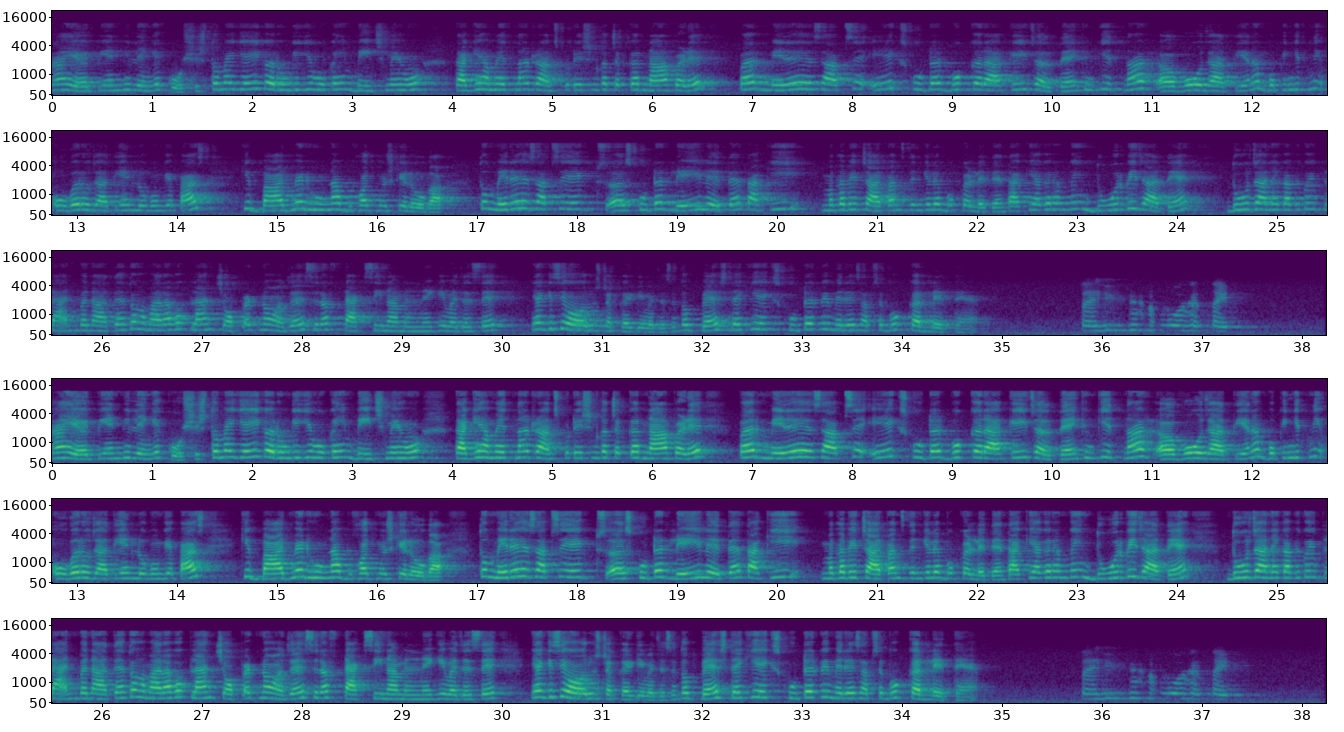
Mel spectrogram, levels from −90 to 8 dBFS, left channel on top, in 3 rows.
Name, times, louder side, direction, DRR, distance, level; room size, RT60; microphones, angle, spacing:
voice 1, 0.0-6.6 6.9-14.3 14.7-24.2 24.5-30.0 30.3-34.8, right 6 dB, 85° right, 0.7 m, -25 dB
voice 2, 35.8-37.3, equal, 15° left, 0.9 m, -39 dB
23.0 x 15.5 x 7.4 m
head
